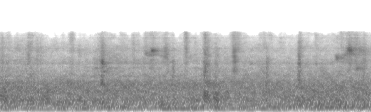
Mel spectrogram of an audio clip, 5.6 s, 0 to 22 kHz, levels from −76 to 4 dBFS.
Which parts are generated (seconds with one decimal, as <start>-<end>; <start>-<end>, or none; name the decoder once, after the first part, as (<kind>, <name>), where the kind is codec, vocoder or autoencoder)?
0.0-5.6 (vocoder, Vocos)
